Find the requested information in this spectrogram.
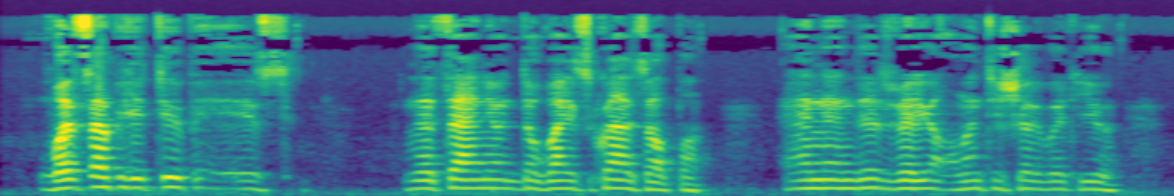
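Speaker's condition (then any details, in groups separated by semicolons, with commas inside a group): Cerebral palsy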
